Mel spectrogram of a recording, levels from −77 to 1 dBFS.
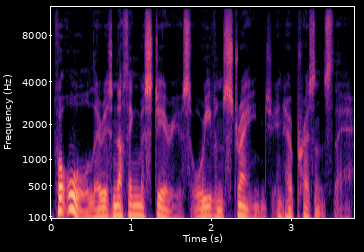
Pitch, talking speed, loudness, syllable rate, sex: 95 Hz, 205 wpm, -19 LUFS, 5.9 syllables/s, male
